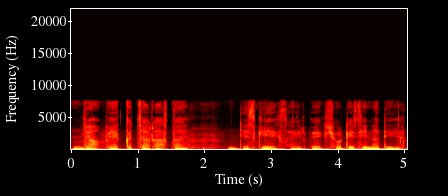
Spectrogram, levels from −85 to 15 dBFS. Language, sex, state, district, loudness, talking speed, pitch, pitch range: Hindi, male, Punjab, Fazilka, -19 LUFS, 190 wpm, 135 Hz, 130-140 Hz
